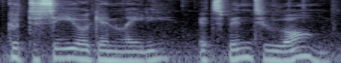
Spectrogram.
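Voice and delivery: ordinary talk, nothing marked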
